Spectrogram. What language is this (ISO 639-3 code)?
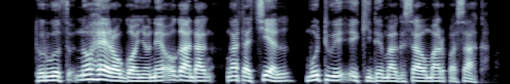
luo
